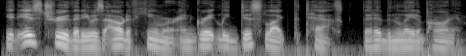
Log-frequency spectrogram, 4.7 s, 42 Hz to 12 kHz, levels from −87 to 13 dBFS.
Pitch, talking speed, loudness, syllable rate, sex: 100 Hz, 255 wpm, -19 LUFS, 5.7 syllables/s, male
